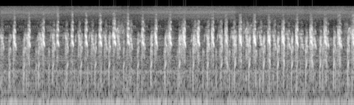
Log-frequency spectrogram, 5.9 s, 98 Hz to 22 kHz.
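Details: Osprey at a nest in Charlo, Montana, filmed by a nest camera on the morning of 18 July 2018; rapid series of sharp, high chirped whistles, about two per second, steady and insistent throughout.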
